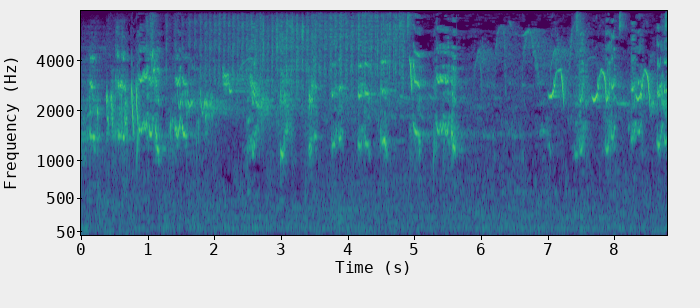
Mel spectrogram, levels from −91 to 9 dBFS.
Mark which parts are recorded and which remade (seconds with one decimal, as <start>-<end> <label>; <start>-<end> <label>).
0.0-0.7 remade; 0.7-2.7 recorded; 2.7-3.5 remade; 3.5-8.8 recorded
